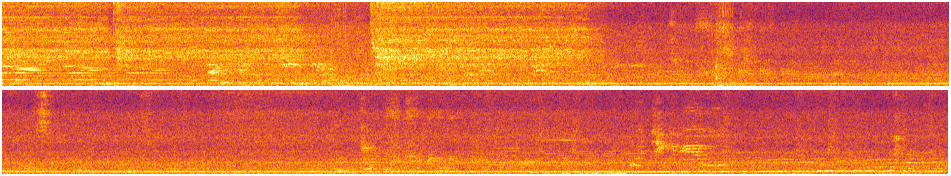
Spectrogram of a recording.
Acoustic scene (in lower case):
subway train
